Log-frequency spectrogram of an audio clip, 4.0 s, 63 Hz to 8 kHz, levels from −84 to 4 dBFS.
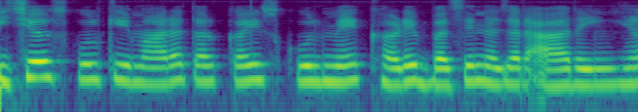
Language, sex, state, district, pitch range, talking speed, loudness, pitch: Hindi, female, Uttar Pradesh, Lalitpur, 215-245 Hz, 210 wpm, -16 LUFS, 235 Hz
